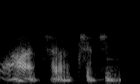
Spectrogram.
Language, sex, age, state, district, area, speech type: Bengali, female, 60+, West Bengal, North 24 Parganas, rural, conversation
